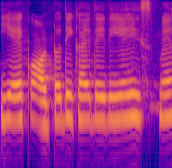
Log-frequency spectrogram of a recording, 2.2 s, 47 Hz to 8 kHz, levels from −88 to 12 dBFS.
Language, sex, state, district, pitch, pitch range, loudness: Hindi, female, Bihar, Purnia, 210 Hz, 205-220 Hz, -16 LUFS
